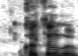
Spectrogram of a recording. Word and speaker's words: Cthulhu: And then Cthulhu busts through the fucking window and takes him out. Cthulhu, tentacle monster. – Okay. But leaves the glasses. – Mm-hmm. I thought it was Chuchulu. – Cthulhu. – Cthulhu.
